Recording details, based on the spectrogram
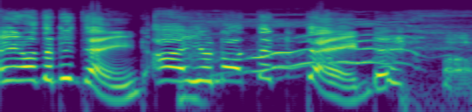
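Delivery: over-the-top fake European accent, very high, swooping. Imagining a film star doing a bad European accent: Russell Crowe with a bad European accent. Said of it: "imagine Russell Crowe like".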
